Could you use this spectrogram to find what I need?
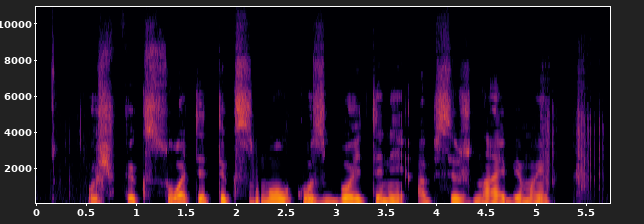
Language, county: Lithuanian, Utena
